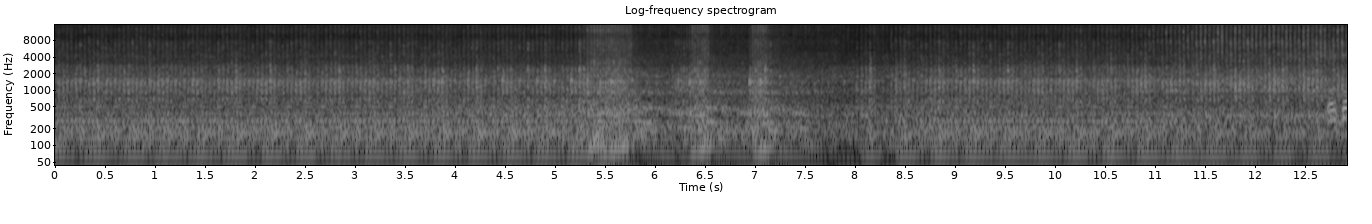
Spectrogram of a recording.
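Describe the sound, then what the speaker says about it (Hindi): A Sonalika 750 tractor engine runs at a steady idle after being started, its low rumble knocking continuously, with a brief louder surge midway as it catches. "तो दोस्तों, ट्रैक्टर हमारा स्टार्ट हो चुका है।"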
